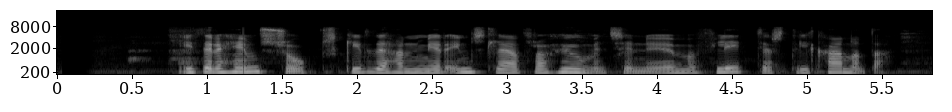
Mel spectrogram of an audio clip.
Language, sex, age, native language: Icelandic, female, 30-39, Icelandic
